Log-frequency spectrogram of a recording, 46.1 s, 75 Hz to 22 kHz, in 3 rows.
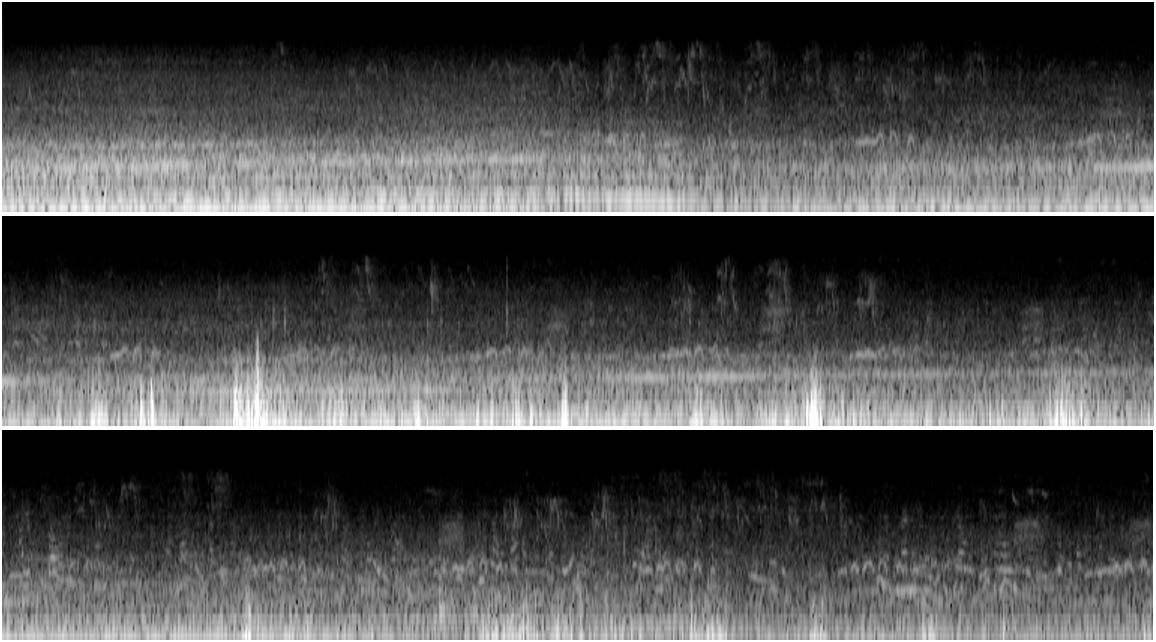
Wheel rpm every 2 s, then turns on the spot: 0, 0, 0, 0, 0, 0, 0, 0, 0, 0, 0, 0, 0, 0, 0, 0, 0, 0, 0, 0, 0, 0, 0.
none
